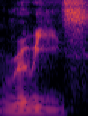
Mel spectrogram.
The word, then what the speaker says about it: Ruiz: Ruiz.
